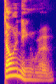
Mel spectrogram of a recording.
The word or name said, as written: dining room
